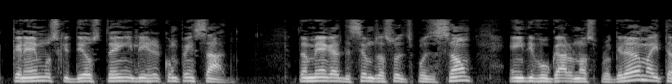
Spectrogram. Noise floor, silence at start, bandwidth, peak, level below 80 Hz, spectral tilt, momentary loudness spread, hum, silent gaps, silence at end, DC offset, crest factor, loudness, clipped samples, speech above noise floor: -51 dBFS; 0.15 s; 8.8 kHz; -2 dBFS; -56 dBFS; -5 dB/octave; 7 LU; none; none; 0 s; under 0.1%; 14 dB; -16 LUFS; under 0.1%; 36 dB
